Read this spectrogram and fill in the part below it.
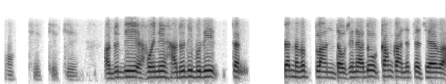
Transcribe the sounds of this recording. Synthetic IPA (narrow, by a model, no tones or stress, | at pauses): o | kʰekḛke | ɐdudiɦojneɐdudibudi | t͡ʃɐt̚ | t͡ʃɐt̚nɐbɐplantɐws̬eneɐdukamkandɐt͡ʃɐt̚sehajbɐ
